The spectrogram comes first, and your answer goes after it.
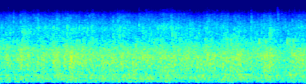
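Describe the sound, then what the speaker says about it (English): An audience at a county workplace awards event applauds the Heart Safe Workplace Award; a continuous wash of clapping from many people, even and steady in loudness for the whole span. "We can give a round of applause for that"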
